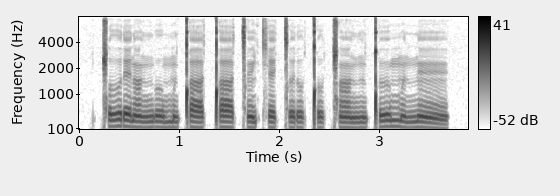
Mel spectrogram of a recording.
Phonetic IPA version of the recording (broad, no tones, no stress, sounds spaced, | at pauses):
ǁ ɤ ɾ ɛ ɾ ã ŋ ɤ m ə̃ ǃ a ǃ a ǀ ɛ̃ cʰ ɛ ǀ ə ɾ ɤ ǃ ɤ ǁ ã ŋ ə̃ ǃ ɵ m ə̃ n ɛ̃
